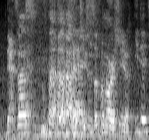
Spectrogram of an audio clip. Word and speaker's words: Hamartia: Yeah, Jesus of Hamartia.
